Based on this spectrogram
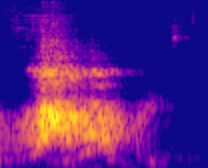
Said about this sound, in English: Wow, that's a loud dog.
